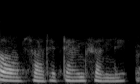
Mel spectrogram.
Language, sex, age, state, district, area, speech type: Telugu, female, 18-30, Andhra Pradesh, Anantapur, rural, conversation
